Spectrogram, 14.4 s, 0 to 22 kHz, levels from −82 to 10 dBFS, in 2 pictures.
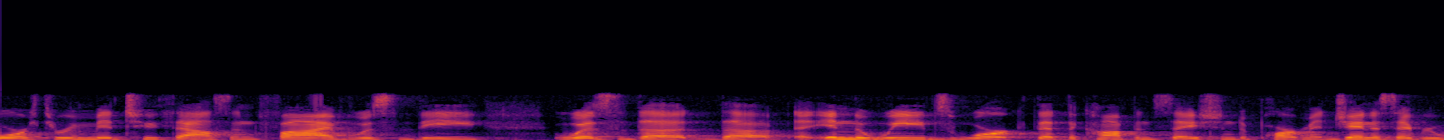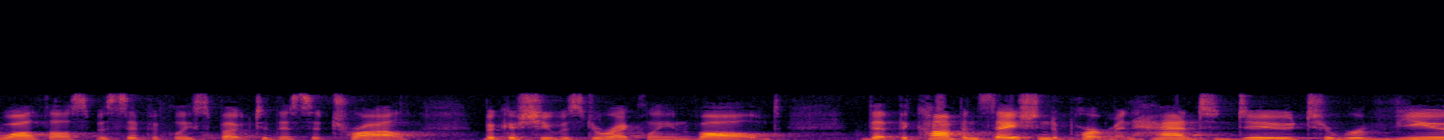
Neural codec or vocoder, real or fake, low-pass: none; real; 7.2 kHz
